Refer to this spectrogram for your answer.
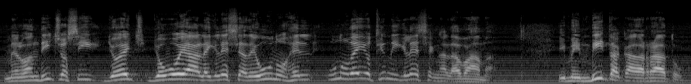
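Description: A pastor from Cuba preaching a sermon, telling stories earnestly and building to fervent proclamation. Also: male voice, sits high, animated, fast talker, faint music behind.

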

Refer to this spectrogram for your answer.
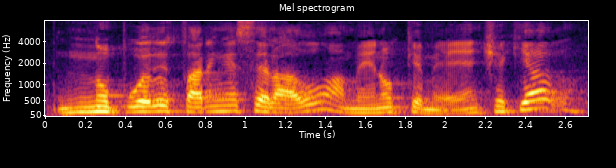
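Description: Animated pastor telling a story. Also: male voice, a little high, a little fast, husky. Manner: animated storyteller, acts out dialogue. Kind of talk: sermon with storytelling.

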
